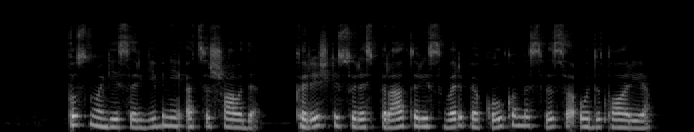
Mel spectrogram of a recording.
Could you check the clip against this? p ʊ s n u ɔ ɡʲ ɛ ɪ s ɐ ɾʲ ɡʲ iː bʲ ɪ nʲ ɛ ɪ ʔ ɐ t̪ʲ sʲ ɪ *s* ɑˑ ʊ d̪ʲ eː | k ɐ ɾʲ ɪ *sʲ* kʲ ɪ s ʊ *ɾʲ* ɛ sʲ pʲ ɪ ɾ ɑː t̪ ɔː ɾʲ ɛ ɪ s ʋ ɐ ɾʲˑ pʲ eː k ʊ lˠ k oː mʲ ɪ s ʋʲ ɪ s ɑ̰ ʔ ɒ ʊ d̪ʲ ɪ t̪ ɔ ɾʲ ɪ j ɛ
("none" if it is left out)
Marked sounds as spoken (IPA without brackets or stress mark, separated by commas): ʃ, ʃʲ, ɾʲ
